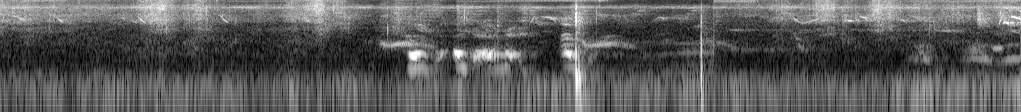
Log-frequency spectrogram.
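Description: A few short bird calls, clucking-like, about two seconds in, followed by two sharp clicks, over a faint low rumble.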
